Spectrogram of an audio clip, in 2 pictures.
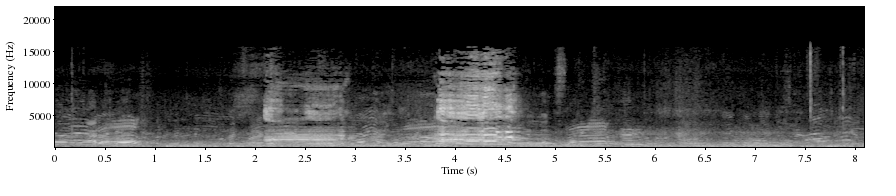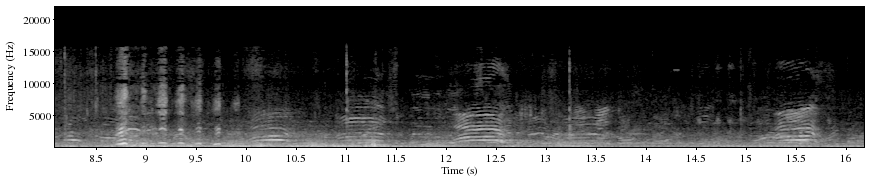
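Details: Harsh, honking howls from a sea lion at the Bronx Zoo rise and fall in repeated bursts, some drawn out and wavering, while people's voices and laughter carry underneath throughout.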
